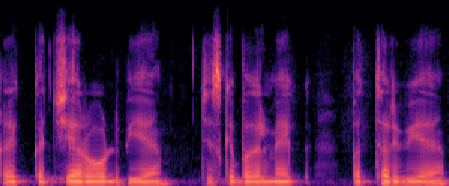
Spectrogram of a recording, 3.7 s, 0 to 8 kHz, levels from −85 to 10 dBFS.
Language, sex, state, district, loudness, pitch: Hindi, male, Jharkhand, Deoghar, -18 LUFS, 110 Hz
